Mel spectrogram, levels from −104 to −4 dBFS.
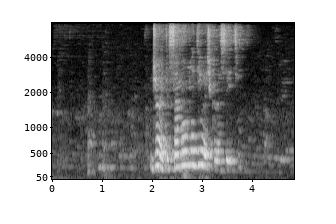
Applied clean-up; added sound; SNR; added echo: classical method WPE with log-MMSE.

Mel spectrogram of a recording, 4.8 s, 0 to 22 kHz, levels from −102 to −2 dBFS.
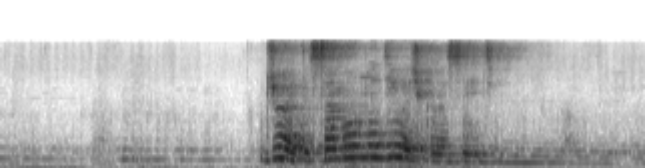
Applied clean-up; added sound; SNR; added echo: neural separator model SepFormer DNS4.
